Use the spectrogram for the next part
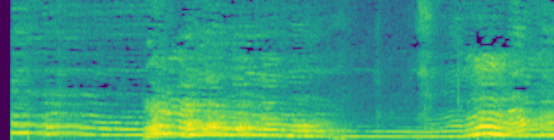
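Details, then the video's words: Two pet dogs howling together indoors: long, wavering tonal howls with rich harmonics, sliding slowly downward, then a rising swell near the end as the voices overlap. "Dogs howling funny"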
